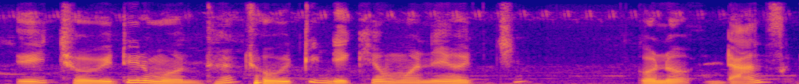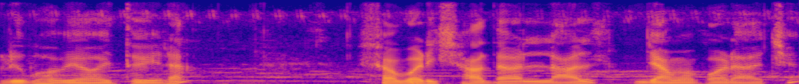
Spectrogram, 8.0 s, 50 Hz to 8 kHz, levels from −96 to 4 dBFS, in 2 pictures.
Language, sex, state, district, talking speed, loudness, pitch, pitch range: Bengali, male, West Bengal, Dakshin Dinajpur, 150 wpm, -19 LUFS, 130 Hz, 115-155 Hz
